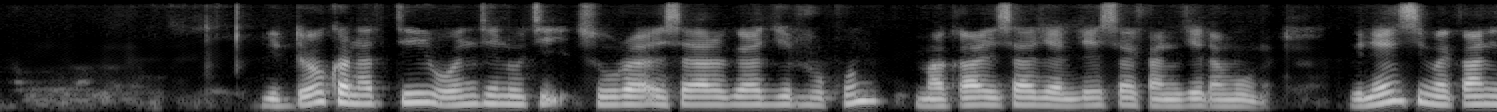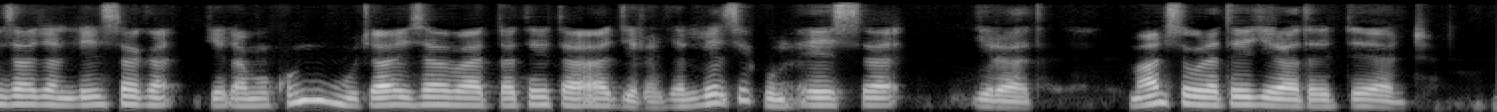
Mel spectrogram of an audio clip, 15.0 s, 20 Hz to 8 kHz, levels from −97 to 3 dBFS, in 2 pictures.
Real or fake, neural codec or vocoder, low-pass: fake; codec, 24 kHz, 1.2 kbps, DualCodec; 7.2 kHz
